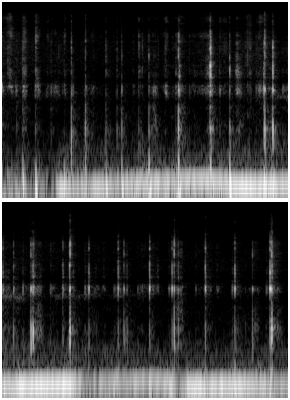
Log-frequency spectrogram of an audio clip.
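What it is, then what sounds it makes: Plastic hairbrush with nylon bristles. Fingertips and nails scratch and flick the purple nylon bristles of a small handheld paddle-style hairbrush and rub along its hard black plastic back and rim. Rapid, bright, crackly flicks and scratchy rasps come in quick succession over a steady low hum.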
